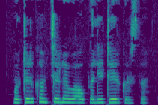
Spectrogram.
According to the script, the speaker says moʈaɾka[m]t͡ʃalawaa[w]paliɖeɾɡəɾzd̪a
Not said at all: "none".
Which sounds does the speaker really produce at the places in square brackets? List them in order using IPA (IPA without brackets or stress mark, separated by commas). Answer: m, w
